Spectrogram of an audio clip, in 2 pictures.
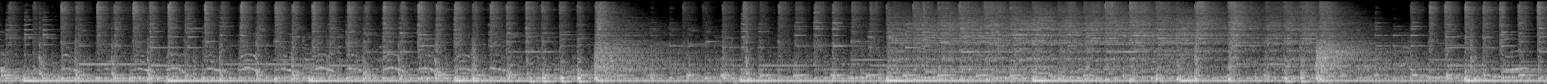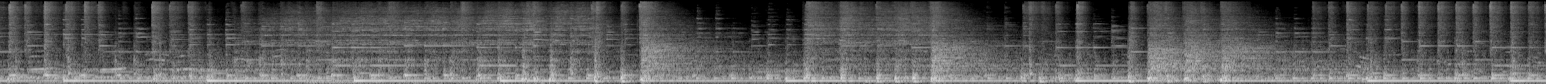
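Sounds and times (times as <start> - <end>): fast drum rhythm: 0.0 - 30.9
low sustained tone: 13.8 - 23.5.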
